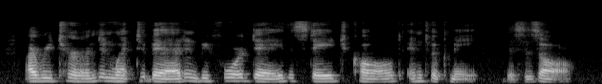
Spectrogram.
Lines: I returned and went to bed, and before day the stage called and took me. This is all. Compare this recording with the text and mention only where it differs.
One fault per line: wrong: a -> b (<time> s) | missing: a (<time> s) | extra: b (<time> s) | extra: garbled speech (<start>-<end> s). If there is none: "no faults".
no faults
